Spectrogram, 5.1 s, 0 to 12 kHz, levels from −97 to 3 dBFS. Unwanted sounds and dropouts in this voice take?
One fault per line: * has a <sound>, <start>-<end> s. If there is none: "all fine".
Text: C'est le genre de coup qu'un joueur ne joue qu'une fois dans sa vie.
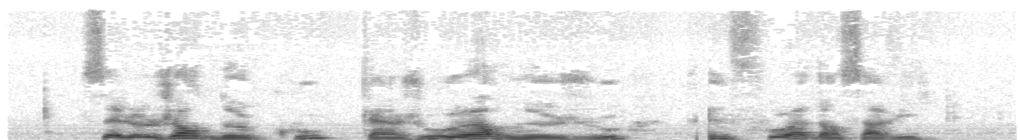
* has a dropout, 3.5-3.5 s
